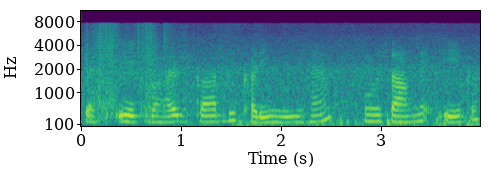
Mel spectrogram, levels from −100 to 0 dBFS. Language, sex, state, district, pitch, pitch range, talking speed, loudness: Hindi, female, Chandigarh, Chandigarh, 175 Hz, 165-185 Hz, 165 wpm, -19 LUFS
